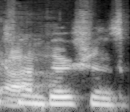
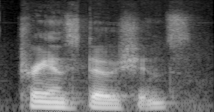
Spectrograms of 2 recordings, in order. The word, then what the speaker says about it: Trandoshans: I love when Trandoshans come up because Santa can never say it right. No, I always put them in LGBTQ plus, Transdoshans.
